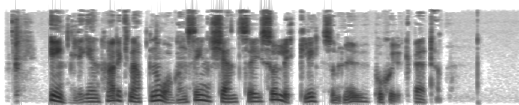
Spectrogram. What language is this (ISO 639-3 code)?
swe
